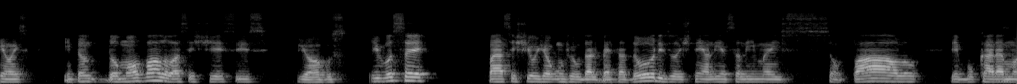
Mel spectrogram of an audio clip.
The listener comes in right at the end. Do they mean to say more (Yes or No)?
No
